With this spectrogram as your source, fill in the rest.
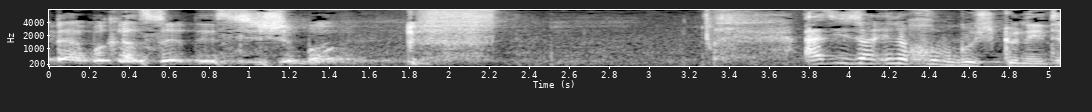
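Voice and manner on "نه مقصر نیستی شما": very high, tearful cry; wailing consolation. Retold or imitated. Consoling Abbas that he is blameless, tearful wail. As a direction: wail it through tears.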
